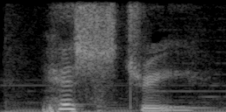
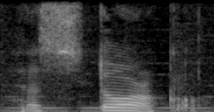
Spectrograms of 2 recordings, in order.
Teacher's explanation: history has the stress on his historical has the stress on tor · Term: stress placement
